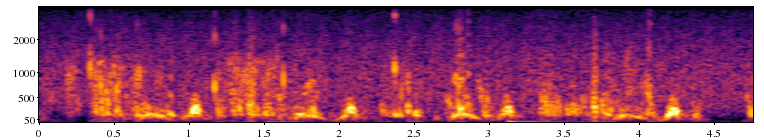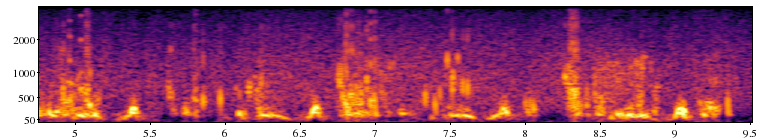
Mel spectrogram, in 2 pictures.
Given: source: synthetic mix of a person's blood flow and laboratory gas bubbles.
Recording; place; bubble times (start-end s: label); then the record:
Doppler ultrasound of blood flow; precordium
0.17-0.28 s: bubbles
0.31-0.92 s: bubbles
1.14-1.89 s: bubbles
2.26-2.58 s: bubbles
2.70-3.05 s: bubbles
3.31-4.12 s: bubbles
4.34-4.43 s: bubbles
4.70-5.19 s: bubbles
5.61-5.88 s: bubbles
5.93-6.01 s: bubbles
6.07-6.29 s: bubbles
6.72-7.27 s: bubbles
7.30-7.68 s: bubbles
7.98-8.10 s: bubbles
8.24-8.92 s: bubbles
9.12-9.39 s: bubbles
From the record:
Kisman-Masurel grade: 342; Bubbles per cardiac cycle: rolling drumbeat, 9 or more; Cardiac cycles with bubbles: 100%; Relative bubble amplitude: moderate (0.250 to 0.450); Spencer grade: 3 (all of the cardiac periods contain showers or single bubble signals, but not dominating or overriding the cardiac motion signals); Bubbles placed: only in the low amplitude regions of the cardiac cycle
